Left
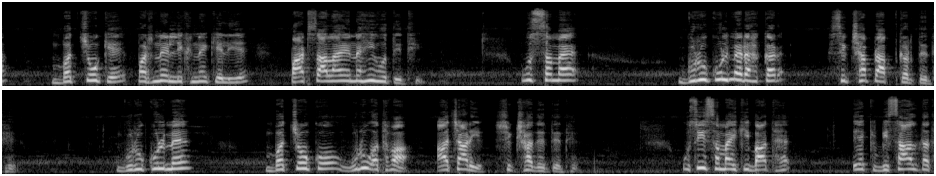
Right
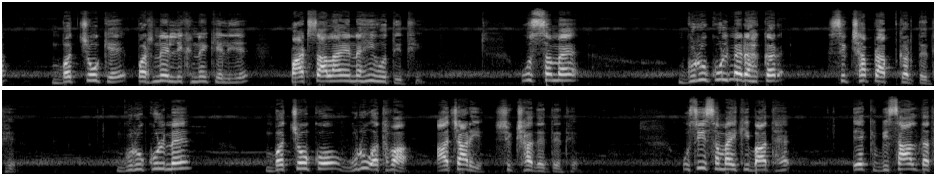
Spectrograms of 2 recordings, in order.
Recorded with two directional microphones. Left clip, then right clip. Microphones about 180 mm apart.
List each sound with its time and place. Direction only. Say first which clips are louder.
0.0 s speech: even; 20° right (ahead or behind)
4.8 s a sound: left 6 dB; 15° right (ahead or behind)
6.8 s a woman's voice: left 7 dB; 15° right (ahead or behind)
10.5 s a woman's voice: left 5 dB; 15° right (ahead or behind)
16.1 s speech: left 2 dB; 20° right (ahead or behind)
